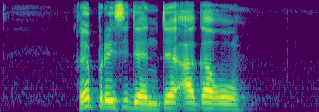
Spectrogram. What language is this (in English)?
Northern Sotho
